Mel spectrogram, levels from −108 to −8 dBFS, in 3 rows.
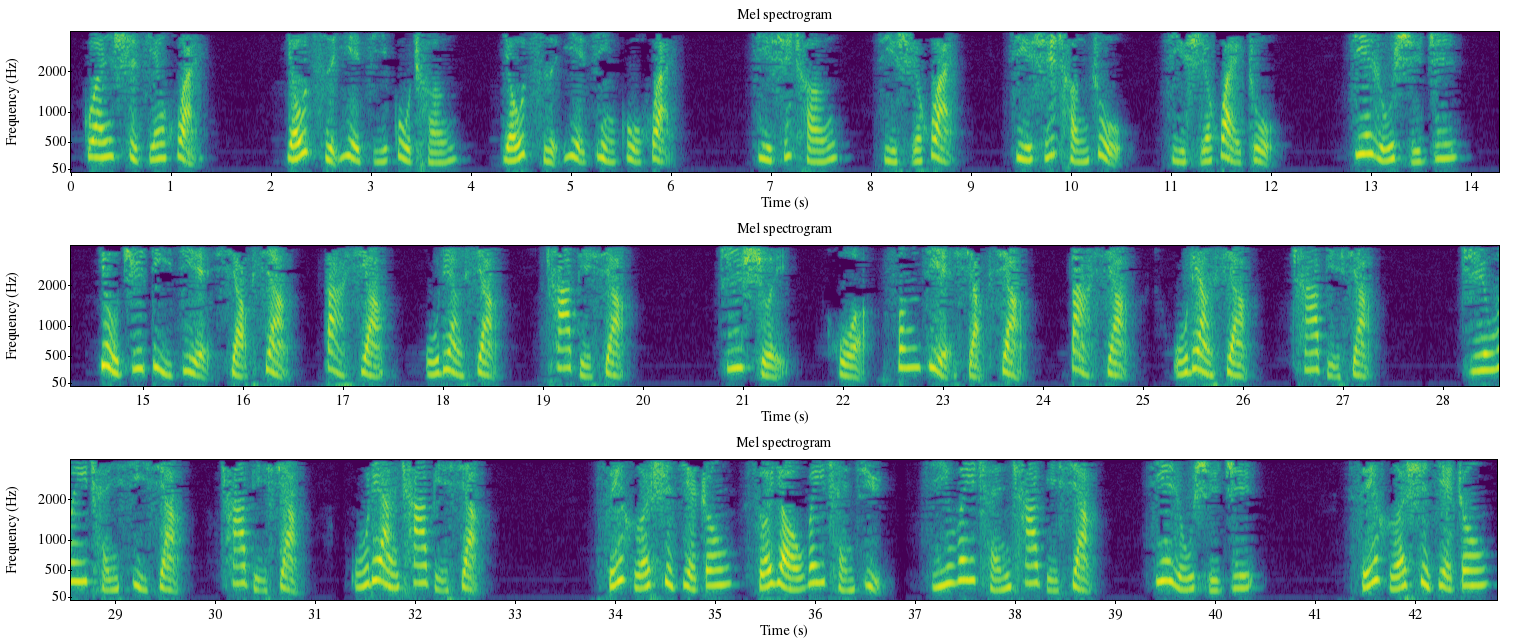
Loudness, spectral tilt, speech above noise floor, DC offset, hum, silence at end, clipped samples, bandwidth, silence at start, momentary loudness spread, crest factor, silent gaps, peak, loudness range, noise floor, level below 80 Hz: -21 LUFS; -9.5 dB/octave; 64 dB; under 0.1%; none; 0.1 s; under 0.1%; 4 kHz; 0.15 s; 10 LU; 20 dB; none; -2 dBFS; 3 LU; -85 dBFS; -60 dBFS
